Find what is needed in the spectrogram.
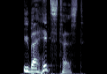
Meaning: inflection of überhitzen: 1. second-person singular preterite 2. second-person singular subjunctive II
- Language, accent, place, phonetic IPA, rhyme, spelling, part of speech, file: German, Germany, Berlin, [ˌyːbɐˈhɪt͡stəst], -ɪt͡stəst, überhitztest, verb, De-überhitztest.ogg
